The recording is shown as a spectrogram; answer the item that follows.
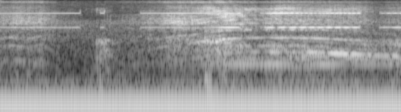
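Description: A micro quadcopter's onboard buzzer sounds in long high beeps with short breaks, while about a second in its brushed motors spin up with a whine as it lifts off. The pilot guesses the beeping is set off by the high-voltage battery's voltage being a little high after a fresh charge.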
